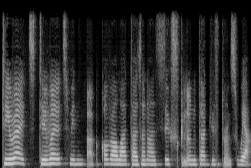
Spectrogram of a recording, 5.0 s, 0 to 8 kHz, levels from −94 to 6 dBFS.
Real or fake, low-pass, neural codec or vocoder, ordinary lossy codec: fake; 7.2 kHz; codec, 16 kHz, 0.5 kbps, X-Codec, HuBERT features, trained on balanced general audio; none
